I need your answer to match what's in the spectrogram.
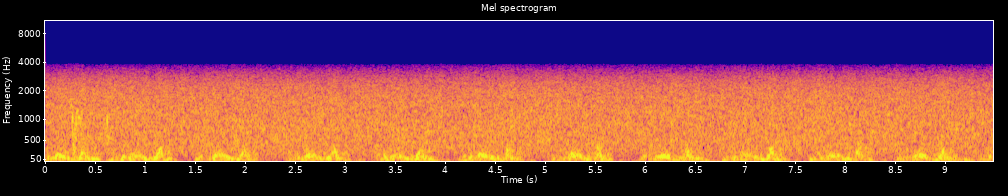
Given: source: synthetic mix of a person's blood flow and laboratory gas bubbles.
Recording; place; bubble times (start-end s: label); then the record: Doppler ultrasound of blood flow; precordium
0.22-0.39 s: bubbles
0.58-0.66 s: bubbles
From the record:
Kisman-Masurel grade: 113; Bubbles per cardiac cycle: 1 to 2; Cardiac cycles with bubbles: 1 to 10%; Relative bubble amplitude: loud (0.450 to 0.775); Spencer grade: 1 (occasional bubble signal discernible with the cardiac motion signal, with majority of cardiac periods free of bubbles); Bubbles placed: anywhere in the cardiac cycle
